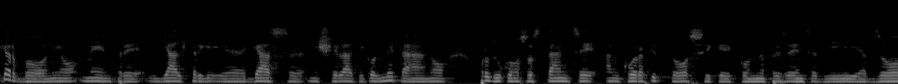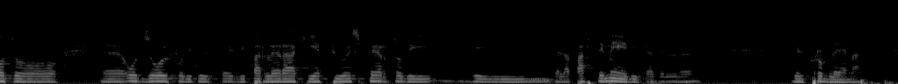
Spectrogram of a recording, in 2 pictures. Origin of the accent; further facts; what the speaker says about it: Porto Recanati, Marche, Italy; now in Senigallia, Italy; io oltre ad abitare a Senigallia sono originario di Porto Recanati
